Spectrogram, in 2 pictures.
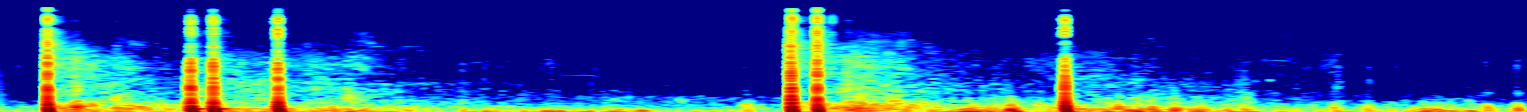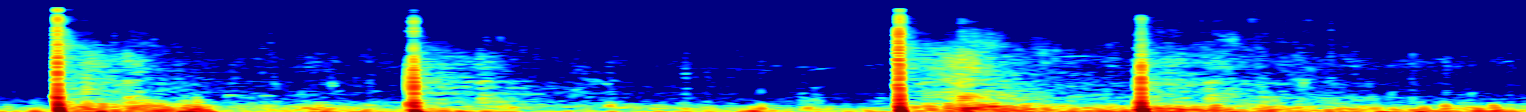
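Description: Aerial firework shells bursting overhead: about ten sharp bangs a few seconds apart, some in quick pairs, each followed by a rumbling echo.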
